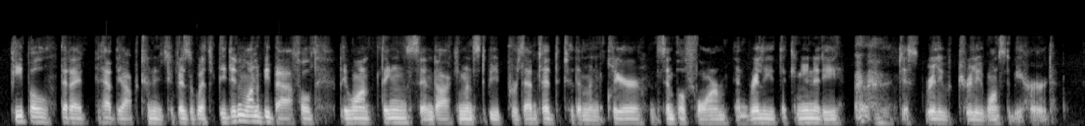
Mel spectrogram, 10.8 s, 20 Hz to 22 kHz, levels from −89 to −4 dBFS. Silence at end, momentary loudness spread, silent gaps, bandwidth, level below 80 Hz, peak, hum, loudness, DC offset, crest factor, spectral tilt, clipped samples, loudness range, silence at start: 0.3 s; 7 LU; none; 8.2 kHz; -66 dBFS; -8 dBFS; none; -24 LUFS; under 0.1%; 16 dB; -5.5 dB/octave; under 0.1%; 2 LU; 0.1 s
